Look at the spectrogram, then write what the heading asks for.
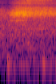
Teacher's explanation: We just need to raise the tip of our tongue towards the roof of the mouth. Then, your lips will protrude slightly · Then, your lips will protrude slightly, okay? Then, force the breath stream gradually between the blade of the tongue and the gum bridge of the two rows of the teeth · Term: sibilant sound, sound sh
